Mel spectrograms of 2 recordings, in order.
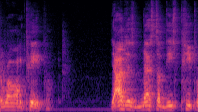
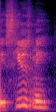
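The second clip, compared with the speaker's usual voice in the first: raised, polite "excuse me" to a sleeping driver; polite crew call; 9 semitones higher, 3 dB louder than usual. Retold or imitated. Crew member politely addressing sleeping drivers, raised polite voice. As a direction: politely wake the customer in a higher voice. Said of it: "and say".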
